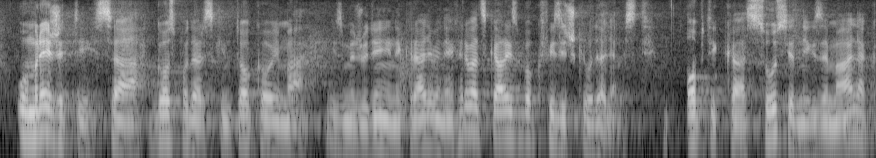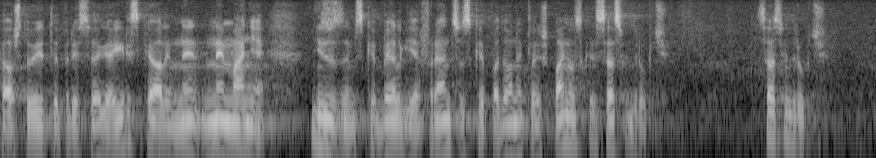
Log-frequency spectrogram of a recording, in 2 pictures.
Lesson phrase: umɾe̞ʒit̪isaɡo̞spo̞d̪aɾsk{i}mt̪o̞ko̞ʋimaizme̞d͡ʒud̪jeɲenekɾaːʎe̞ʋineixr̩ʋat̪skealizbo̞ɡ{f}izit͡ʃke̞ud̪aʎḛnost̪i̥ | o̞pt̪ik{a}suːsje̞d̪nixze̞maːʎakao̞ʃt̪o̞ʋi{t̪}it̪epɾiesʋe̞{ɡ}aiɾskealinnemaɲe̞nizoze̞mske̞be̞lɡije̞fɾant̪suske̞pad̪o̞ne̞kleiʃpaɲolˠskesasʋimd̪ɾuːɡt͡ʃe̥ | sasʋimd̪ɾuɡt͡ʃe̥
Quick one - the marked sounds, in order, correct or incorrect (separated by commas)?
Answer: correct, correct, correct, incorrect, correct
